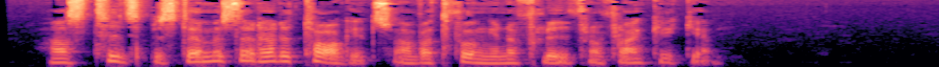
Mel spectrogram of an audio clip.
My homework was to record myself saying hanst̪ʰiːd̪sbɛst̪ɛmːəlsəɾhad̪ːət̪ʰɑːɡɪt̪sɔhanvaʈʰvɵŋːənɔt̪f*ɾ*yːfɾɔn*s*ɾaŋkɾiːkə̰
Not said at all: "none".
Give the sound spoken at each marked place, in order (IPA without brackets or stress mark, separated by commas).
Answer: l, f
